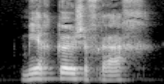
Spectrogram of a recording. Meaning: multiple-choice question
- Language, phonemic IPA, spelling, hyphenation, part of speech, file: Dutch, /meːrˈkøː.zəˌvraːx/, meerkeuzevraag, meer‧keu‧ze‧vraag, noun, Nl-meerkeuzevraag.ogg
